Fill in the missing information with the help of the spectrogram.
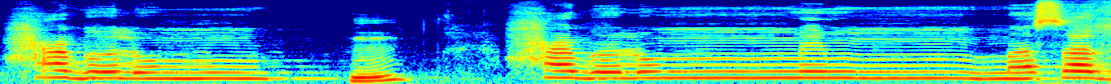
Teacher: مسد من مسد ہاں فی جیدہا في جيدها حبل من مسد با پہ شد نہیں ہے ساکن ہے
